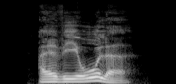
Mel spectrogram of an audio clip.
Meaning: alveolus
- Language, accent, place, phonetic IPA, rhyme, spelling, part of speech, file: German, Germany, Berlin, [alveˈoːlə], -oːlə, Alveole, noun, De-Alveole.ogg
